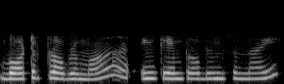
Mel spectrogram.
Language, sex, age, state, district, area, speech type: Telugu, female, 18-30, Telangana, Medak, urban, conversation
